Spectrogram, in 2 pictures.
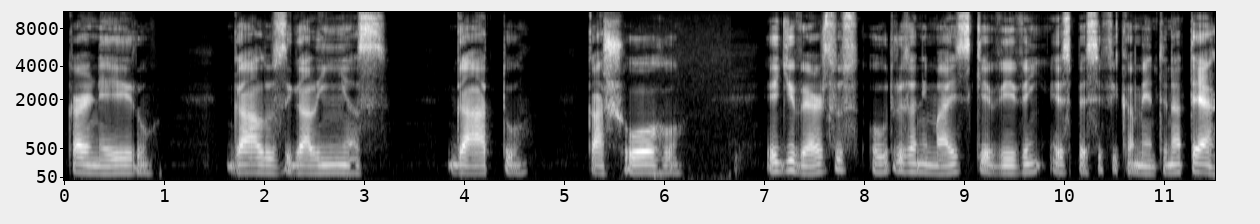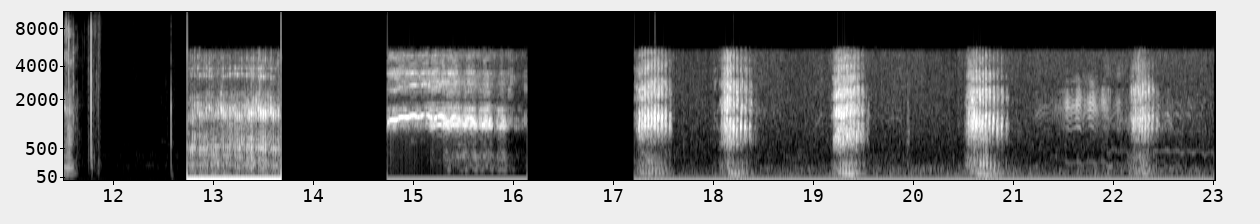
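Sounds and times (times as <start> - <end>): steady background hiss: 0.0 - 11.6
horse whinnying: 14.8 - 16.2, 20.6 - 22.8.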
